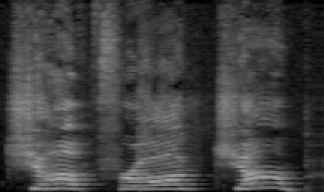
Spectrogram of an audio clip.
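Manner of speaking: high, loud cry for the frog to jump; urging shout. Pretend. Teacher reading to kids shouts at the frog to jump. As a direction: yell at the frog to get away.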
